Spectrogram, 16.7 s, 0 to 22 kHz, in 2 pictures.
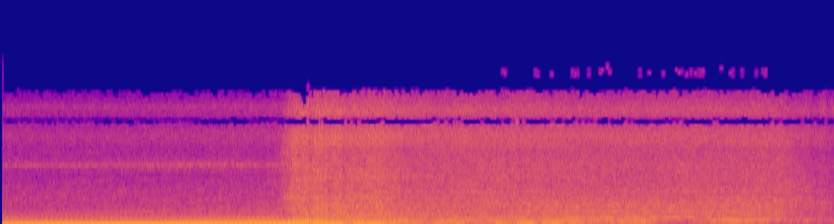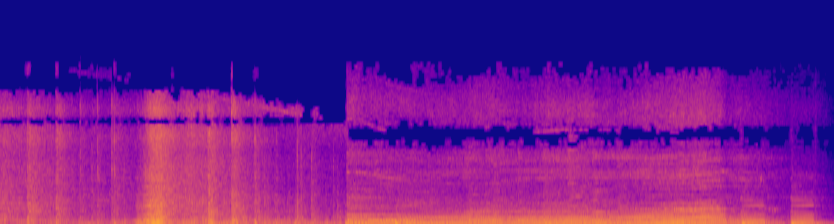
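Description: Supercharged Dodge Challenger Hellcat V8 on a chassis dyno, holding a steady note and then climbing in pitch through a pull. It pops and crackles from the exhaust with a sharp bang a little before the middle, as flames shoot from the tailpipe. After a cut, an engine revs up again near the end.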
